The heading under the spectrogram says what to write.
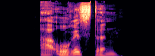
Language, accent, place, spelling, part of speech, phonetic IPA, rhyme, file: German, Germany, Berlin, Aoristen, noun, [aoˈʁɪstn̩], -ɪstn̩, De-Aoristen.ogg
- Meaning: dative plural of Aorist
